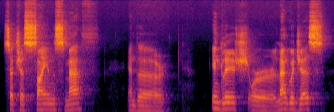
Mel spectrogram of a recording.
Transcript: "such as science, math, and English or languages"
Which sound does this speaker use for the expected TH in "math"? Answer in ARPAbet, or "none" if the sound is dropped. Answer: TH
